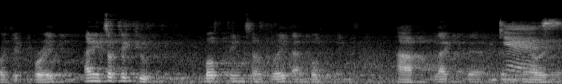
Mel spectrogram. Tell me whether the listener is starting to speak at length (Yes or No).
Yes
